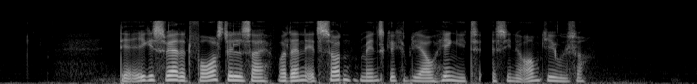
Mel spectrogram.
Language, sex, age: Danish, female, 41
